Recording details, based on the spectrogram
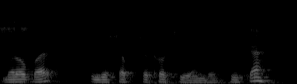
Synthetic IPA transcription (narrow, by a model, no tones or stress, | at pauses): bʱɐɾoːbəɾ | t̪ʊ̃md͡ʒosɐbsʊʈʰot̪ʰiɛ̃nd̪oːʈʰiːkɦɛ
